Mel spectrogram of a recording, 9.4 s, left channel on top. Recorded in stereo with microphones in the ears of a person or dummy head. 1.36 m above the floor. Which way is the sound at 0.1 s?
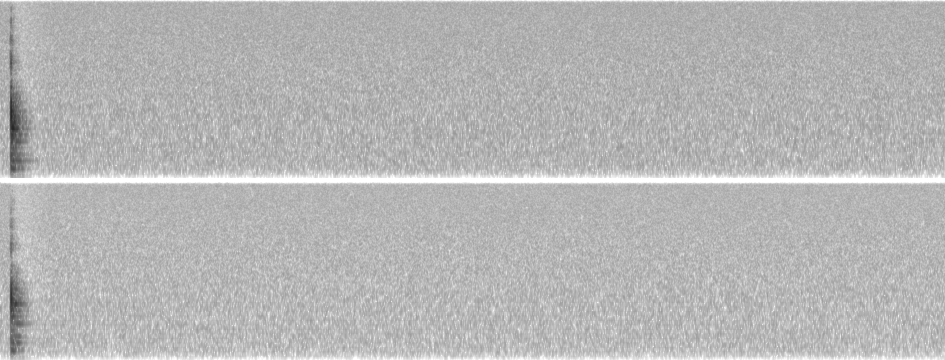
10° left (ahead or behind).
